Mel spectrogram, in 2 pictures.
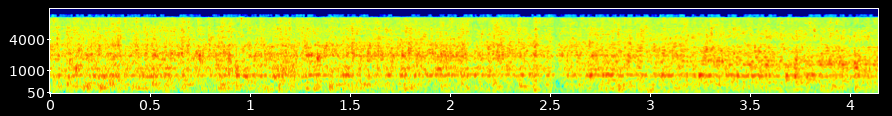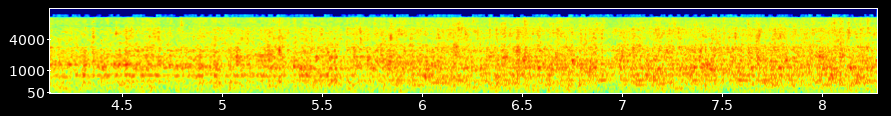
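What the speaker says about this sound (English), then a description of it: "And out comes my RO water" Reverse-osmosis water pours steadily from a hose into a home fish tank, a continuous broadband gush and splash holding even for the whole stretch with no voices.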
